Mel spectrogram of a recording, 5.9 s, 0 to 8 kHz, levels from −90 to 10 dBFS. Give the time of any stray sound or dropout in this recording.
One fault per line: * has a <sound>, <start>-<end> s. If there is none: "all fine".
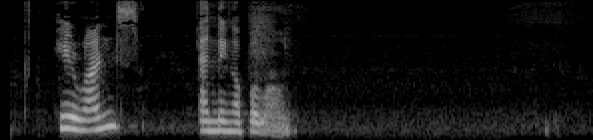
all fine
